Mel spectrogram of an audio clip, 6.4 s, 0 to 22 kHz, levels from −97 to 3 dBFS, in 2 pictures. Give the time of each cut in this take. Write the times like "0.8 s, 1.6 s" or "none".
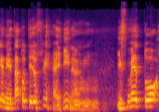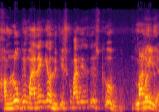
none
